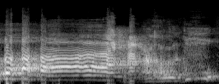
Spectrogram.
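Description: A young man's pained whimpering, with one drawn-out wavering whine about half a second in. It is his reaction to a mouthful of ground cinnamon burning his mouth and throat.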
